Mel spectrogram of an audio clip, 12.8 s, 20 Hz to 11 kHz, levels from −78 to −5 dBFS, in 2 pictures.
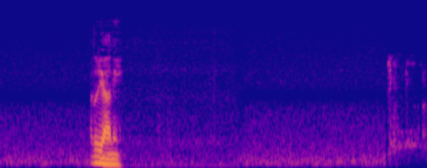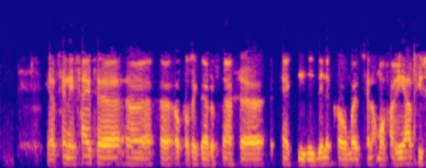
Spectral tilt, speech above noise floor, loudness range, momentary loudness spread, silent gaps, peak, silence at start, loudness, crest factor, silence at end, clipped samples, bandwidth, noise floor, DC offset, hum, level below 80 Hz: -6.5 dB/octave; 37 dB; 17 LU; 11 LU; none; -2 dBFS; 1.35 s; -17 LUFS; 18 dB; 0 s; under 0.1%; 7.4 kHz; -54 dBFS; under 0.1%; none; -66 dBFS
